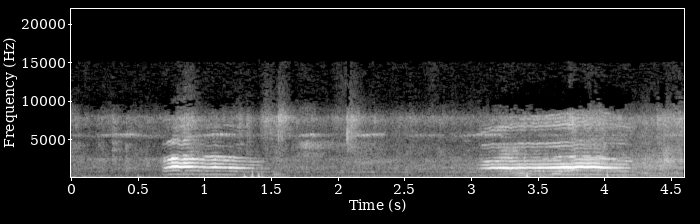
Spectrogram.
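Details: Domestic cat meowing: two drawn-out harmonic meows, the first short and slightly falling, the second longer and level, separated by a pause, with a few soft clicks and knocks in a quiet indoor room.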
